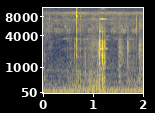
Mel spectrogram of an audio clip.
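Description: A few faint, light clicks and taps against a quiet background, as a small part is handled.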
